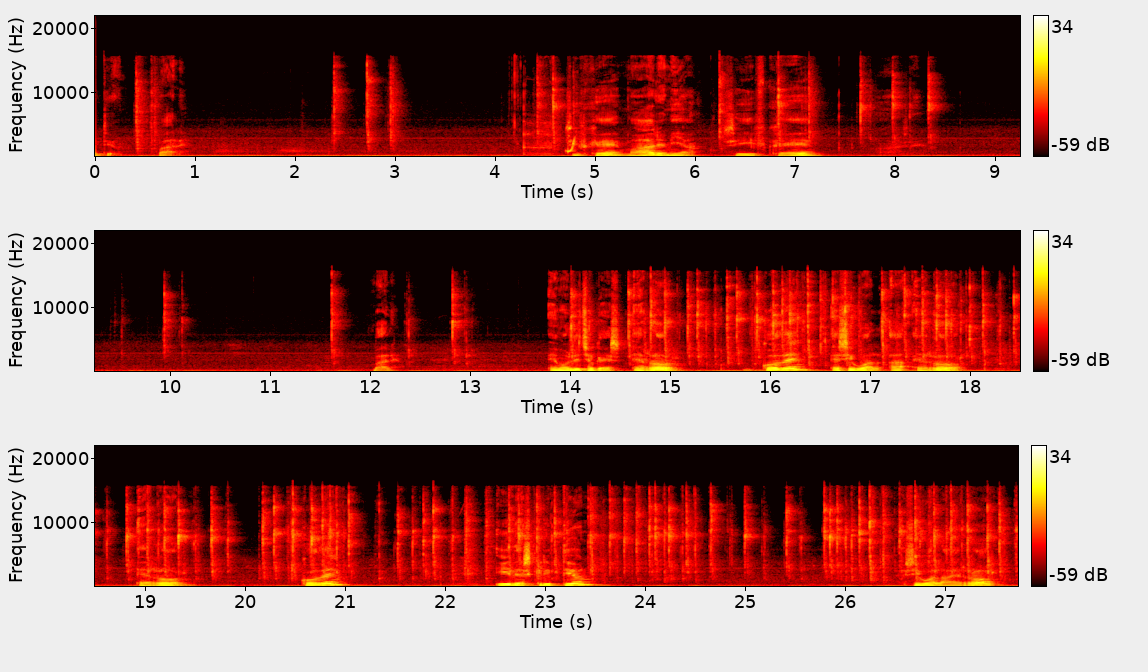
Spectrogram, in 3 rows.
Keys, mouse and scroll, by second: 0.5 Return, 2.8 shift+f, 4.9 shift+g, 7.0-10.1 typing, 11.6-27.7 typing.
